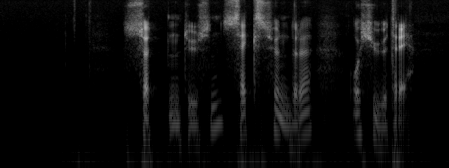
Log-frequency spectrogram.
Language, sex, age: Norwegian, male, 49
